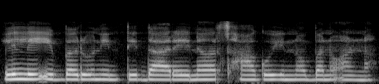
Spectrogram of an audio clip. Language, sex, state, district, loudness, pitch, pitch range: Kannada, female, Karnataka, Bidar, -17 LUFS, 220 Hz, 215-230 Hz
